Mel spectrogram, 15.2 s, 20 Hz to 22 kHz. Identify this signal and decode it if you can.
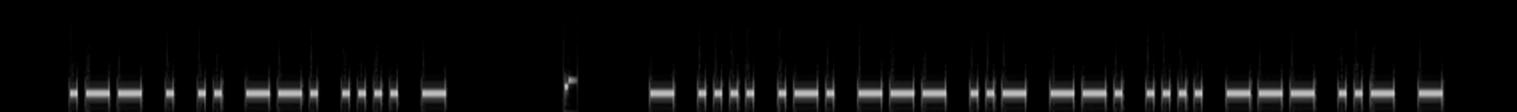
Morse code, heard as a keyed tone, about 15 wpm, 700 Hz. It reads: WEIGHT THROUGHOUT
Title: Sentences from Top 800 Words - New Word Drill - 15wpm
